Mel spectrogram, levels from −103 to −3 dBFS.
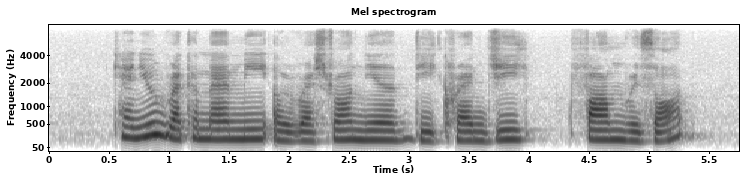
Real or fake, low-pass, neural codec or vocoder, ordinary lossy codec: real; 7.2 kHz; none; none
